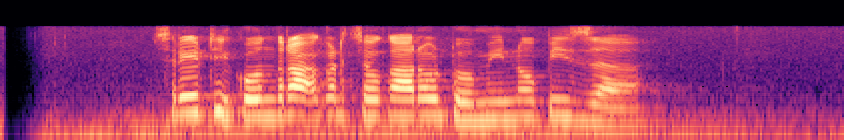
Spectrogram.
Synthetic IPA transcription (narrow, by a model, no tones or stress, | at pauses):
sɾid̪̥i̤kont̪ɾaʔkərd̥ʒ̥ɔ̤kaɾoɖ̪̥o̤minopiza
